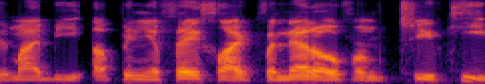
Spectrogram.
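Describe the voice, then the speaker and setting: With an American accent, a man with a fairly low pitch and a bright, sharp tone talks at a very fast pace with fairly even intonation, in a dry, close sound with no echo over a quiet background. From Louisiana, US South. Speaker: rapper. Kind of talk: interview. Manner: smooth.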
